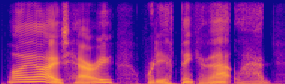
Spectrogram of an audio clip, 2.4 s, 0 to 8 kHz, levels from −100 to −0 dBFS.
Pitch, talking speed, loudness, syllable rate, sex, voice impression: 130 Hz, 225 wpm, -21 LUFS, 5.3 syllables/s, male, masculine, adult-like, slightly refreshing, sincere, calm, kind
